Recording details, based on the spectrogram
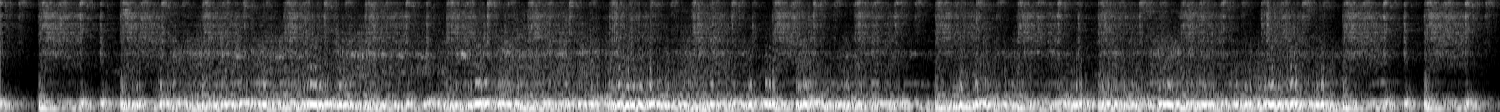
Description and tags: Worst Music Ever
A friend of mine messing around with a drumcomputer and pitch shifter.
